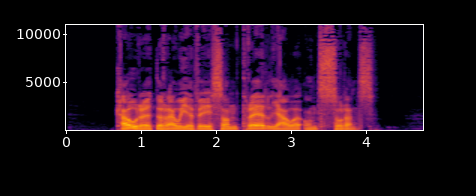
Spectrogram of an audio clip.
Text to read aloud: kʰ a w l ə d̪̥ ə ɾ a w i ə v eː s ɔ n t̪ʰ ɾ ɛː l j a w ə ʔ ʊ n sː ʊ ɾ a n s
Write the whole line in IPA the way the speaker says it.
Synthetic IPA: kʰ a w ɾ ə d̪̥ ə ɾ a w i ə v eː s ɔ n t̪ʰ ɾ ɛː l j a w ə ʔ ʊ n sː ʊ ɾ a n s

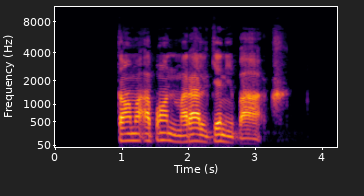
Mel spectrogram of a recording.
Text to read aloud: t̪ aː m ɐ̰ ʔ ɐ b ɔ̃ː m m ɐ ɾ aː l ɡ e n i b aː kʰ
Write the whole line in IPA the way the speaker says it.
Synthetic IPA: t̪ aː m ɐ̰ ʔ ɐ p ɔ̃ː n m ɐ ɾ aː l ɡ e n i b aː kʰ

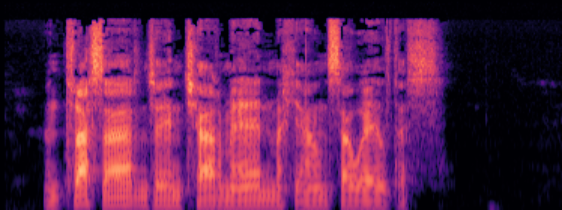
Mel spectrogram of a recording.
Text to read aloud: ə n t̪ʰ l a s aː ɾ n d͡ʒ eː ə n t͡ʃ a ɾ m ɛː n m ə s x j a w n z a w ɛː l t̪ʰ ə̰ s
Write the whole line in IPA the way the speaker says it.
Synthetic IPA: ə n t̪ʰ ɾ a s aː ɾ n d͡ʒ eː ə n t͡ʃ a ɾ m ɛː n m ə x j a w n s a w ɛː l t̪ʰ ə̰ s

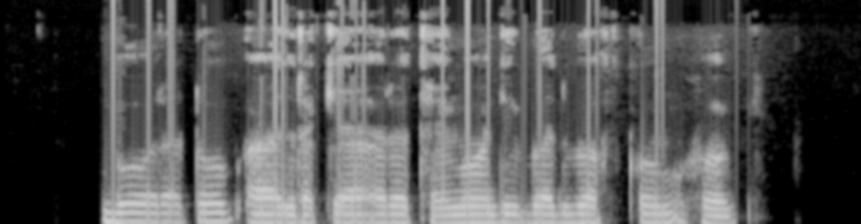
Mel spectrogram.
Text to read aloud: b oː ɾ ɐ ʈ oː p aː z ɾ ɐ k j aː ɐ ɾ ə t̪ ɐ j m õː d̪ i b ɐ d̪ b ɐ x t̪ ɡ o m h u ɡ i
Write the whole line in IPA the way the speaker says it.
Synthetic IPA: b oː ɾ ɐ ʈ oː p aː z ɾ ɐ k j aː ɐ ɾ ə t̪ʰ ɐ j m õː d̪ i b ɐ d̪ b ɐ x t̪ k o m h o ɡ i

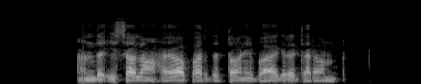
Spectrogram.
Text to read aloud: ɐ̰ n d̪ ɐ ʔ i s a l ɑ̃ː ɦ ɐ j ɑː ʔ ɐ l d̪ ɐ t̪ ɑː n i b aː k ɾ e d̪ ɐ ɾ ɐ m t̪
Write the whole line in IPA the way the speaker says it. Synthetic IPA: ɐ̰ n d̪ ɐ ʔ i s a l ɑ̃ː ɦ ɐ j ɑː p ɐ ɾ d̪ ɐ t̪ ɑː n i b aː ɡ ɾ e d̪ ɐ ɾ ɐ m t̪

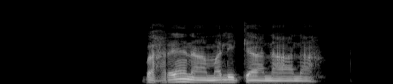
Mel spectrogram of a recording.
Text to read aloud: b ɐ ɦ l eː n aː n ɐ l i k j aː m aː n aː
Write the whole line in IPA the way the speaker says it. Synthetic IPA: b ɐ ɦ ɾ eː n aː m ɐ l i k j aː n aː n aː

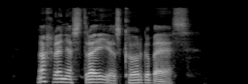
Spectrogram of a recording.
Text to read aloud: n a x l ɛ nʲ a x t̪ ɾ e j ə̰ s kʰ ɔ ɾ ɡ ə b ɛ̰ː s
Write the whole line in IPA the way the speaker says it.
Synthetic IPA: n a x ɾ ɛ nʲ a s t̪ ɾ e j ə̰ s kʰ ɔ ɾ ɡ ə b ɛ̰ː s

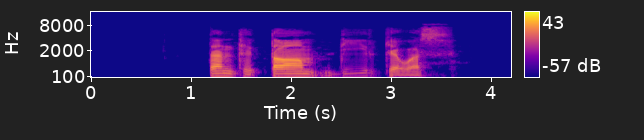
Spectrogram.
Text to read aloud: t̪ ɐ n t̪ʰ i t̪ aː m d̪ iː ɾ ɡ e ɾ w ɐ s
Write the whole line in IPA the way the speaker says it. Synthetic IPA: t̪ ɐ n t̪ʰ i t̪ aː m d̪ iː ɾ k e w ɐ s

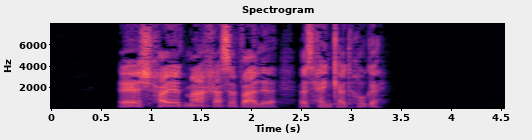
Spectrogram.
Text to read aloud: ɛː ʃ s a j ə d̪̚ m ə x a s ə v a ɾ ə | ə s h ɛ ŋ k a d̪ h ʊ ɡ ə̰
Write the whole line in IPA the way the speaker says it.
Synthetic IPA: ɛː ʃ h a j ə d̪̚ m a x a s ə v a l ə | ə s h ɛ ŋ k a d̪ h ʊ ɡ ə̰

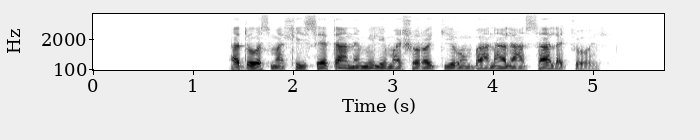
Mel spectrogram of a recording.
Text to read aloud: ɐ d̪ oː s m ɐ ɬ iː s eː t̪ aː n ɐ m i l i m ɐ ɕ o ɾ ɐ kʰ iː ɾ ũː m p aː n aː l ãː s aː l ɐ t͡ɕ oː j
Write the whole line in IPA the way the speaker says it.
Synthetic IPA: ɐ d̪ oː s m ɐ ɬ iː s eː t̪ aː n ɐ m i l i m ɐ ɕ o ɾ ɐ k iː ɾ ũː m b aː n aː l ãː s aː l ɐ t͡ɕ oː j

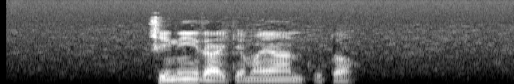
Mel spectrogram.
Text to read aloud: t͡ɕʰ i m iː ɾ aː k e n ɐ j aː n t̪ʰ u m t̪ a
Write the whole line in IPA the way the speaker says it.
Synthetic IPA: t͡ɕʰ i n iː ɾ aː k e m ɐ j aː n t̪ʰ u t̪ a

